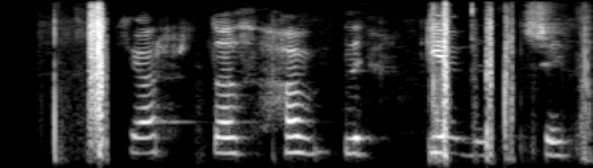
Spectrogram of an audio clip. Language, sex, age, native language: Icelandic, male, 9, Icelandic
